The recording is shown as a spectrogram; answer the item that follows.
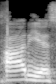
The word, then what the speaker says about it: Aries: indicate the constellation of i don't know you pronounce that in english aries a-r-i-i-e-s it's arias for me because this is latin so whatever you want to pronounce these aries which is the ram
